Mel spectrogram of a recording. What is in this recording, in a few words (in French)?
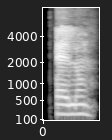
"elles ont", frances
